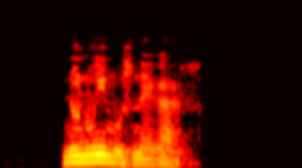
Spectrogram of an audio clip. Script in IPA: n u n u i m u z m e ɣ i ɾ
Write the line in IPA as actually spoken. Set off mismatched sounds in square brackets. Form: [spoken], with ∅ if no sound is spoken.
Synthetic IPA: n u n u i m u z [n] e ɣ [a] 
